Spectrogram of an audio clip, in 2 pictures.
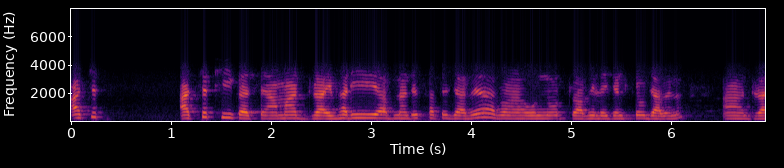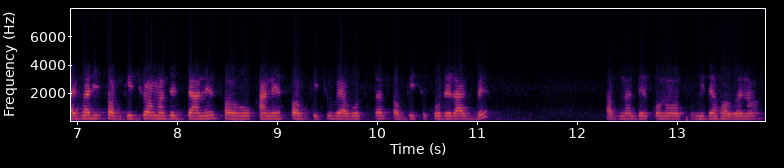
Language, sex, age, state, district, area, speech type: Bengali, female, 45-60, West Bengal, Jhargram, rural, conversation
